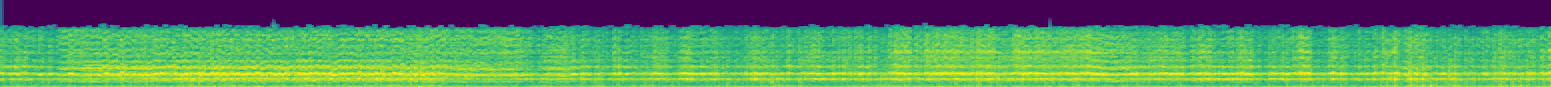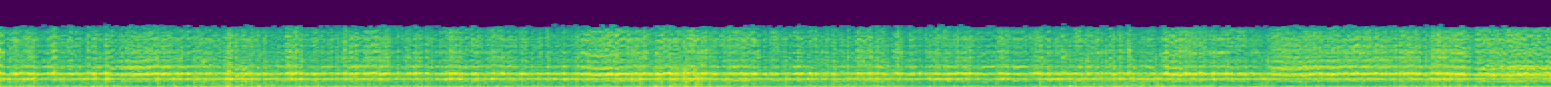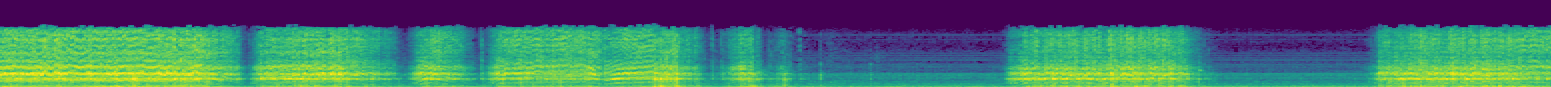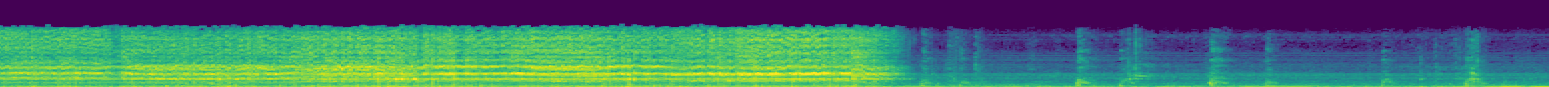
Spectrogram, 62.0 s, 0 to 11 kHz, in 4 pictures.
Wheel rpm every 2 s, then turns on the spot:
210, 190, 200, 230, 230, 230, 240, 230, 230, 230, 230, 230, 230, 230, 230, 210, 150, 60, 120, 30, 30, 90, 50, 160, 170, 210, 220, 160, 0, 0, 0.
none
